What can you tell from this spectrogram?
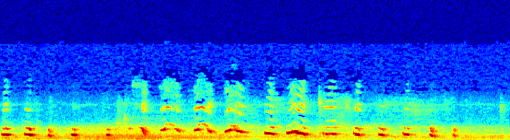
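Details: Siberian Husky puppies, three weeks old, out in fresh air for the first time, giving a rapid run of short, high squeaky whimpers and yelps, several overlapping, repeated about every quarter second.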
